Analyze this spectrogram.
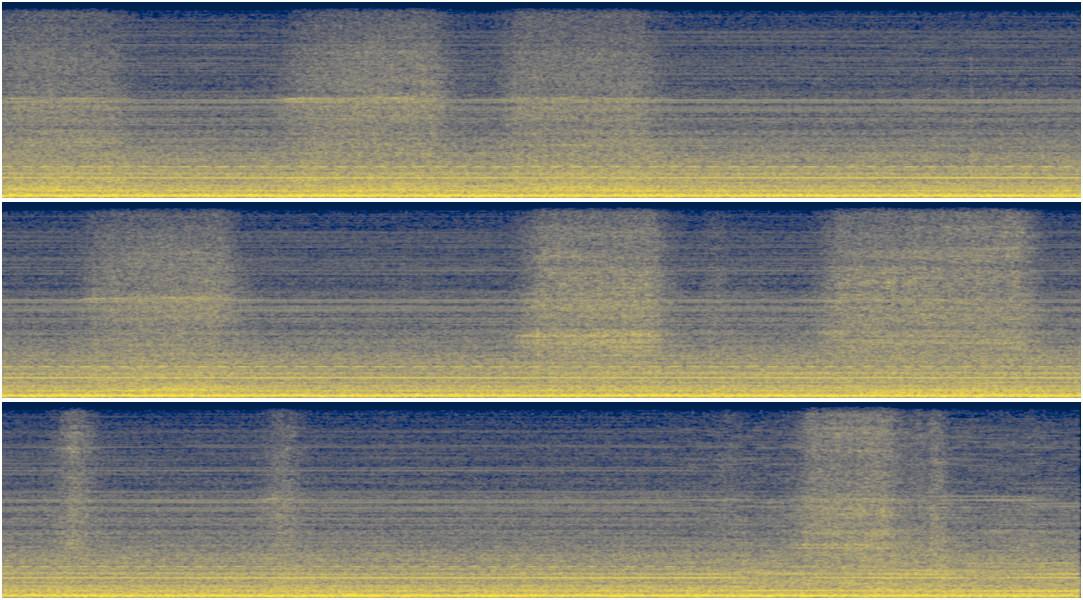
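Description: A cutting tool scrapes and hisses against metal in bursts.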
